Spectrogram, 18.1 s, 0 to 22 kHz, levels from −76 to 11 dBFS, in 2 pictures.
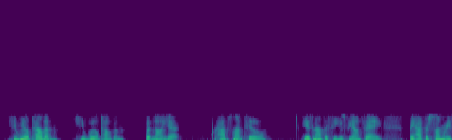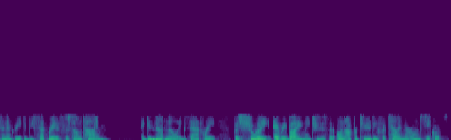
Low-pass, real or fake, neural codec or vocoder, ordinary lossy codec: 7.2 kHz; fake; codec, 16 kHz, 1 kbps, X-Codec, HuBERT features, trained on general audio; AAC, 16 kbps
